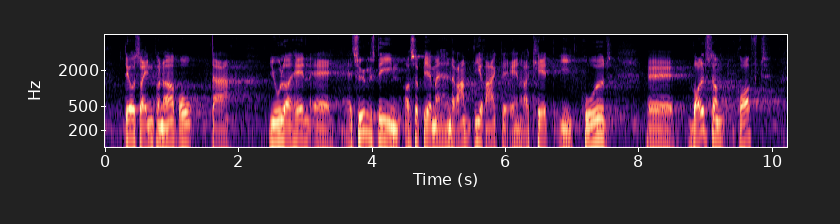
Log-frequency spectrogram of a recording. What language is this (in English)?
Danish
